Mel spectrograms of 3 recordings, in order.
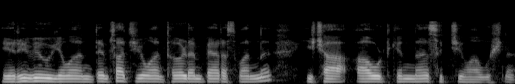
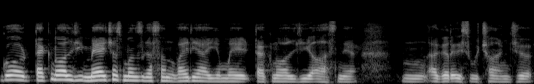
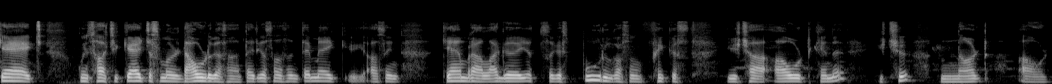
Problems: none marked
